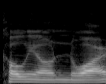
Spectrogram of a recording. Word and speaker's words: Colion Noir: that's that's interesting to hear you talk about coleon Noir that's how you say his name yeah right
